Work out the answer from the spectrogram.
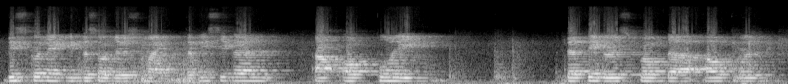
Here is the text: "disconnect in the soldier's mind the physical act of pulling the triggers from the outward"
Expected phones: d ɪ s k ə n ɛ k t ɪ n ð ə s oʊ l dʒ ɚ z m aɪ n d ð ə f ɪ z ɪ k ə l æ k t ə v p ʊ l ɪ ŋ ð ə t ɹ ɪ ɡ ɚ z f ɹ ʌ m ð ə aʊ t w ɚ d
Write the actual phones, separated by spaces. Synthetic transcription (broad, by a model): d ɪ s k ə n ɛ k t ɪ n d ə s oʊ l dʒ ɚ s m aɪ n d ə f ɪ s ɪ k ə l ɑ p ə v p ʊ l ɪ ŋ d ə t ɪ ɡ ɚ s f ɹ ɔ m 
